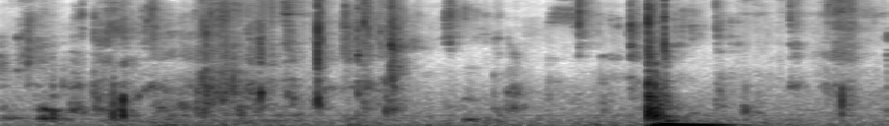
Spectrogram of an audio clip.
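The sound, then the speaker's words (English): Scattered crackles and crinkles of plastic water bottles being opened by an audience told to take a sip, with a louder crunch near the end, then fading; no one speaks. “Everyone, pick up the bottle. Yeah. Open the bottle, take a sip.”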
